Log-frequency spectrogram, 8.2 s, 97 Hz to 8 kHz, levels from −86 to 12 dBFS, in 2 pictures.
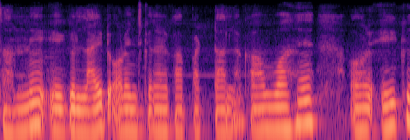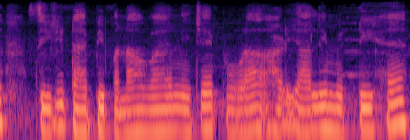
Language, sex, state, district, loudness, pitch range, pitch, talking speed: Hindi, male, Bihar, Katihar, -17 LUFS, 130-140 Hz, 130 Hz, 170 wpm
